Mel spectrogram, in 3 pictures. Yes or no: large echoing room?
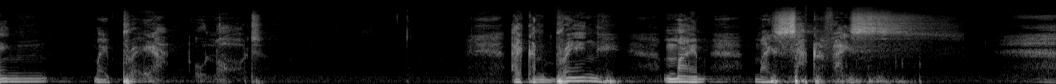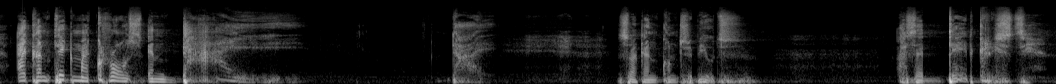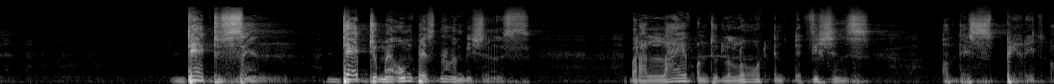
yes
